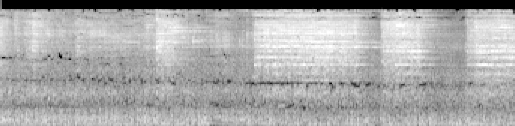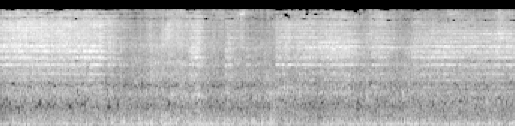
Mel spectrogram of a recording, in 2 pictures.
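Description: Freight train rolling steadily past: a continuous rumble of wagon wheels on the rails, with high-pitched wheel squeal coming and going above it.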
